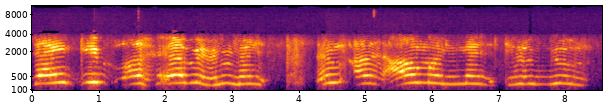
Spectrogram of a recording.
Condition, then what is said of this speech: Cerebral palsy. The one thing I don't accept about me is my speech.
